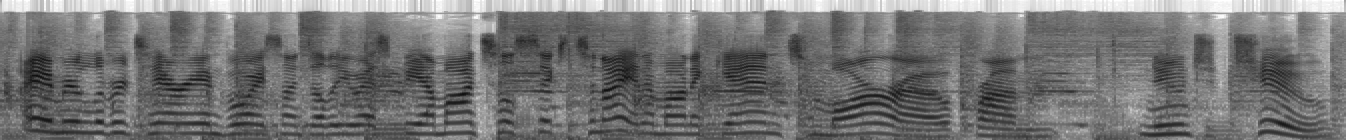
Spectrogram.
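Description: High-pitched Brooklyn woman hosting talk radio. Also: music in the background. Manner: informal, halting, thinks aloud. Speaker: radio talk show host. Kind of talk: live talk radio, conversational monologue. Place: radio studio. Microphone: close studio microphone.

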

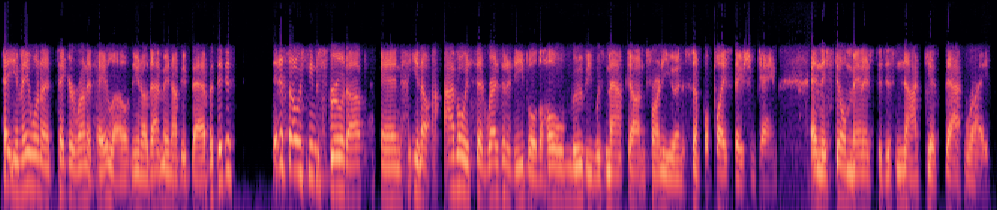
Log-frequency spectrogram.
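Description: A fast-talking middle-aged man with a medium-pitched voice gives a casual movie review on a radio show. He rambles and repeats himself for emphasis, captured in a dry, phone-quality recording.

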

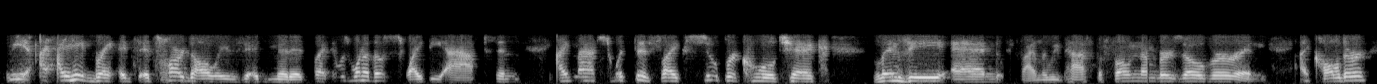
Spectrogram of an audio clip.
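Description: A man's voice comes over a tinny phone line, pitched a little high for a man. He rambles and halts as he talks, a caller on a radio show. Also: moderate pace, no echo. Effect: heard over a phone line.

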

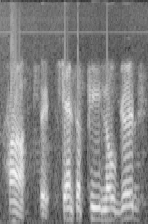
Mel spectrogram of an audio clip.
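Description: A man calling into a radio gardening show over the phone, asking halting, hesitant questions. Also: mid-range voice, no echo. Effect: heard over a phone line. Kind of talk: call-in question to a gardening host. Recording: tinny, dry phone line.

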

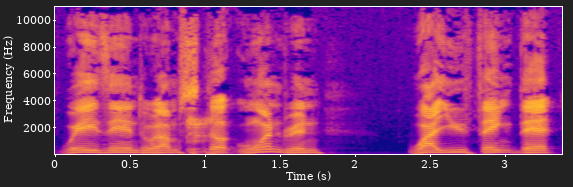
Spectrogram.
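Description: A man's voice: on the high side, steady tone, moderate pace, fairly bright tone, no room sound. A man co-hosting a radio show, trading dry, needling jabs in casual banter. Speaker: radio co-host.

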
